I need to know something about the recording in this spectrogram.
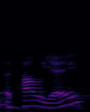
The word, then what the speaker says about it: Atelier: I believe Rune Atelier. I'm gonna Rune.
